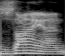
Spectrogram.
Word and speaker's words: Zeihan: And it's the new Peter Zion book. And it is called, I'm looking it up right now. So it's Peter, and his last name is it's pronounced Zion, but it's Zeihan.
